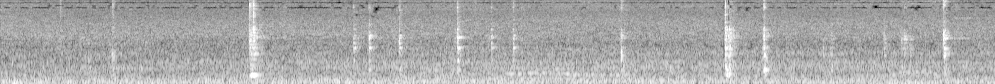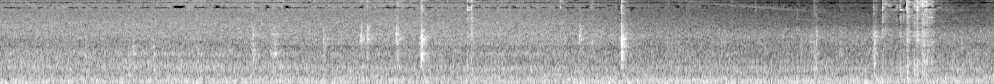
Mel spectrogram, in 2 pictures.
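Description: Sharp metal clicks and clinks of a hex key turning bolts in a steel base bracket, scattered and irregular over a steady hiss, with a short louder rattle near the end.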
